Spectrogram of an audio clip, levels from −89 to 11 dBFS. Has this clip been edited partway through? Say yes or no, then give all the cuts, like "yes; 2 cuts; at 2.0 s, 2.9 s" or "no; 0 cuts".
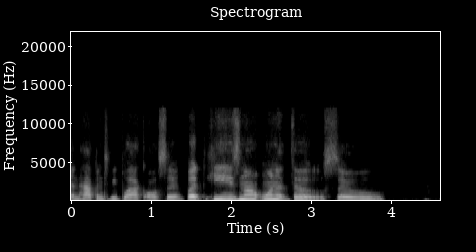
yes; 1 cut; at 1.4 s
